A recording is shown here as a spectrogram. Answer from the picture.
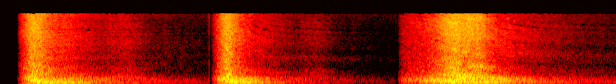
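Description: Three whoosh sound effects of an animated title intro, about two seconds apart, each swelling quickly and then fading away; the third swells more slowly and lasts longer.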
